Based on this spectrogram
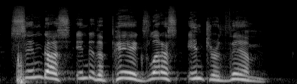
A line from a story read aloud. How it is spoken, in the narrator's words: they begged him, saying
